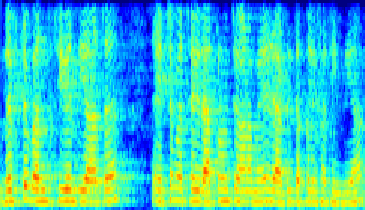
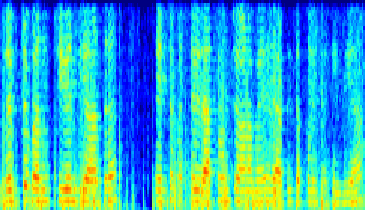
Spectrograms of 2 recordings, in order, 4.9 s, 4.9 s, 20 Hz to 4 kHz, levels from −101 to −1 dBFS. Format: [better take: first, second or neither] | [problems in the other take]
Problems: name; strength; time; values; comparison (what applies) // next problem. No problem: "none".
first | noise reduction (neural mask model RNNoise)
